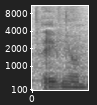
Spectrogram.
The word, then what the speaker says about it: Le'Veon: I'm me tell you Le Leon Bell that's his name Le'Veon Bell Leon Le'Veon I don't budy say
